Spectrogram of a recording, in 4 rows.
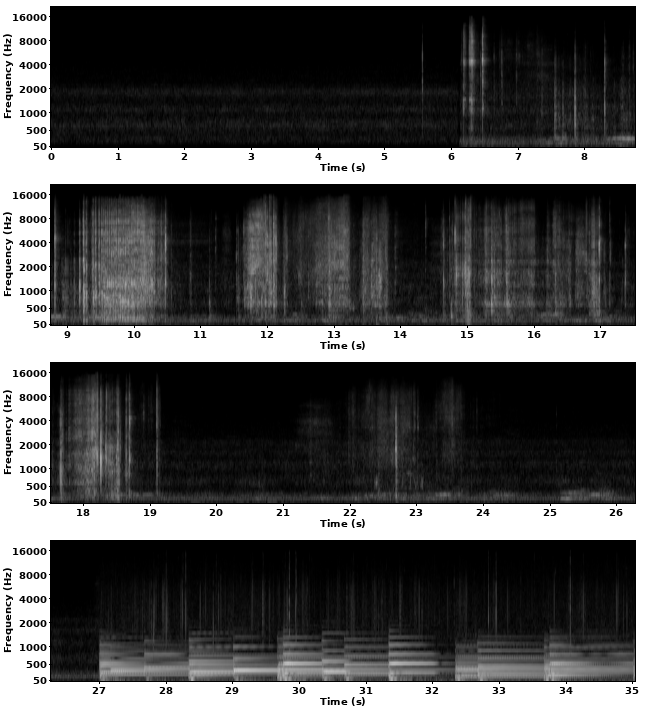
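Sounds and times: cardboard and paper tearing: 9.0 - 10.6, 11.6 - 13.9, 14.6 - 19.2
faint low hum: 10.5 - 35.0.

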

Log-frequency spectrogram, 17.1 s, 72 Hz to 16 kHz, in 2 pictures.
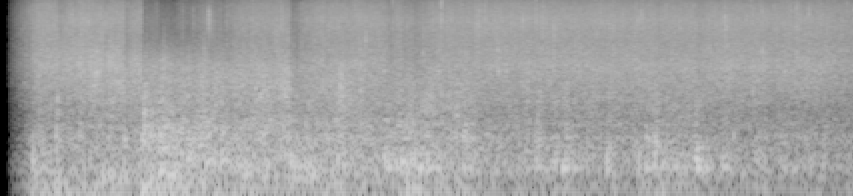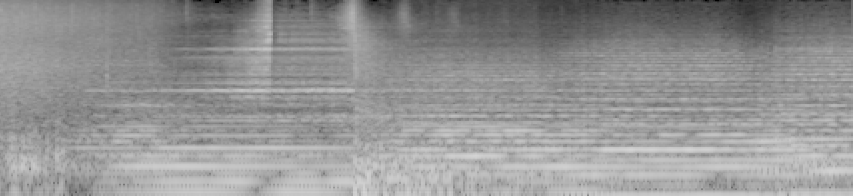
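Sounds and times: heavy rain: 0.1 - 11.2
rumbling thunder: 0.2 - 10.2.

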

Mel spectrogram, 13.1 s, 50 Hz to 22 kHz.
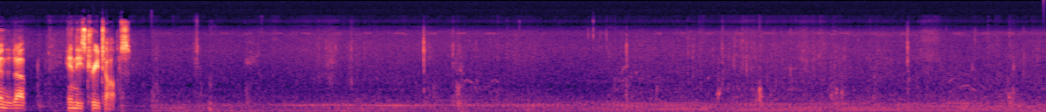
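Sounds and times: faint clicks: 5.3 - 6.0, 11.3 - 11.6.

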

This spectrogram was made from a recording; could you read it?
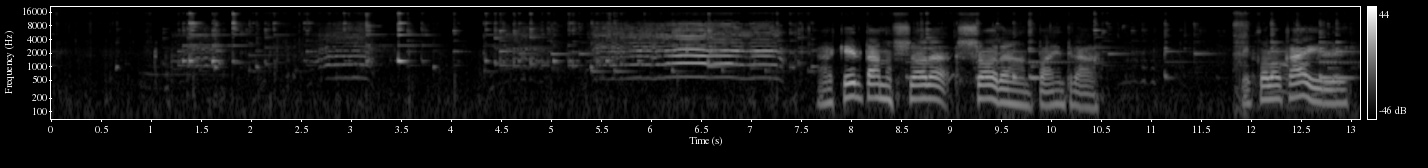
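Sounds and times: goat kid bleating: 1.0 - 1.8, 2.5 - 3.3, 4.4 - 7.5.

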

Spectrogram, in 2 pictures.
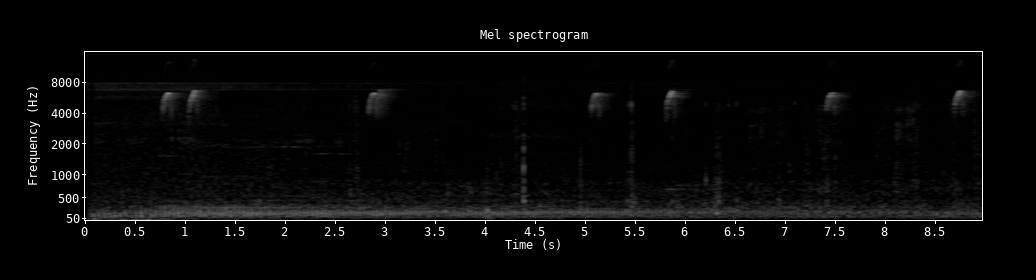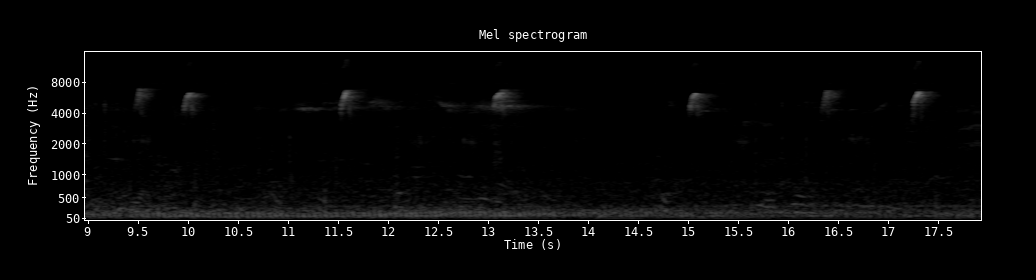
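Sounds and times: faint high whine: 0.1 - 6.1
low hum: 0.1 - 17.9
bird chirping: 0.2 - 6.2, 8.7 - 14.1, 14.7 - 17.9.

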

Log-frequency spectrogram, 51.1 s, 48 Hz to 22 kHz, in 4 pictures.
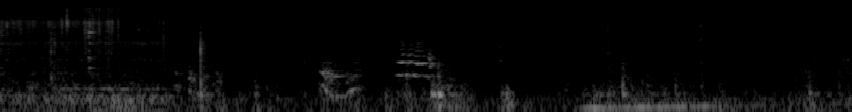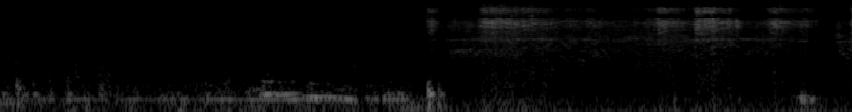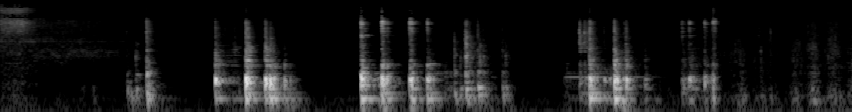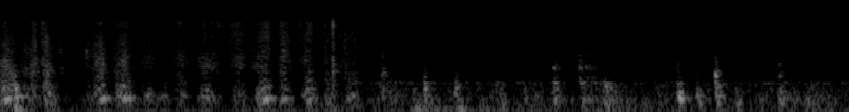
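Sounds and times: metal parts clattering in sink: 0.1 - 1.8
hiss: 19.2 - 27.4
scrubbing hob: 35.9 - 51.0.

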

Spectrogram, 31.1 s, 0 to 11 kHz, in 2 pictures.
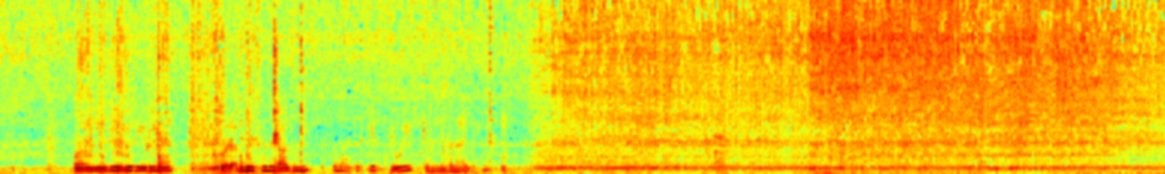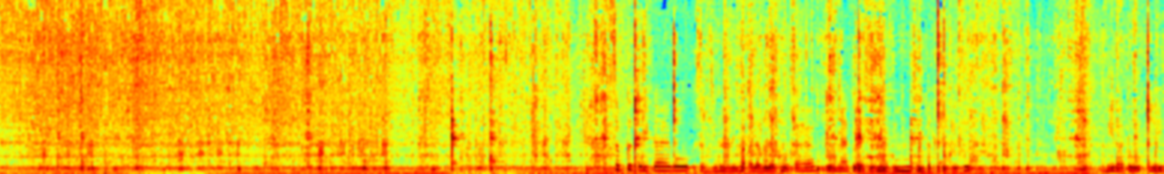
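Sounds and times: sauce sizzling in a pot: 0.0 - 31.0
spoon scraping a pot: 1.0 - 4.2, 15.9 - 31.0.

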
